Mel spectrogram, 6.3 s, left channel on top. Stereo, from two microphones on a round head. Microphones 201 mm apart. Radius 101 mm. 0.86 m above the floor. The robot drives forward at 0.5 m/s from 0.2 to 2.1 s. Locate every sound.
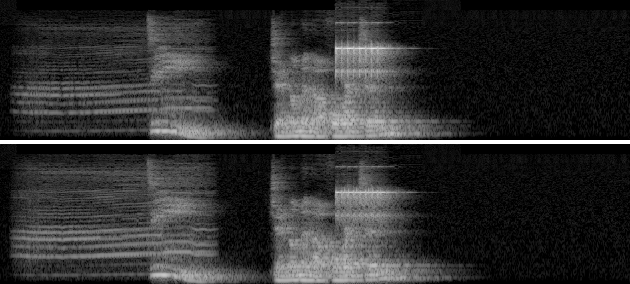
1.5 s a man speaking: 30° right (ahead or behind), 1.3 m; by 4.0 s 25° right (ahead or behind), 1.5 m
3.4 s an alarm clock: 65° left (ahead or behind), 0.7 m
